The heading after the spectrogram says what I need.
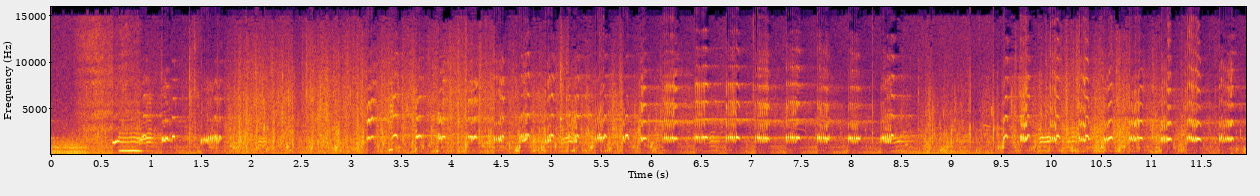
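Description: Swamphen giving harsh, nasal cackles and honks in a rapid, almost continuous stream, over a steady low hum.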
